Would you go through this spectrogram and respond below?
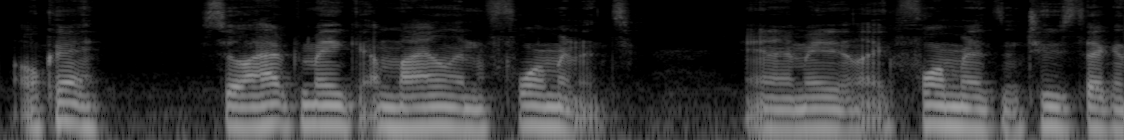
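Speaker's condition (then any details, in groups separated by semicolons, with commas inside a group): Traumatic brain injury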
